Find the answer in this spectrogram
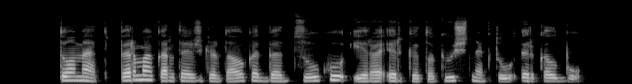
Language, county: Lithuanian, Marijampolė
